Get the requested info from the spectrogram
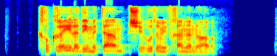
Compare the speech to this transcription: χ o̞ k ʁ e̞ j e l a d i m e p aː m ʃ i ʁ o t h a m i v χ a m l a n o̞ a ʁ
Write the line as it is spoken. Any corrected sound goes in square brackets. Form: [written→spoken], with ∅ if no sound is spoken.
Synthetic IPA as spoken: χ o̞ k ʁ e̞ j e l a d i m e [p→t] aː m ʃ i ʁ [o→u] t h a m i v χ a [m→n] l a n o̞ a ʁ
